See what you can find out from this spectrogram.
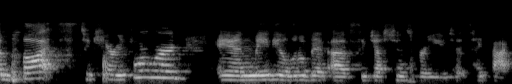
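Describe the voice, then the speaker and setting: With a Southern US accent, a woman talks at a moderate pace in a fairly high pitch, her intonation lively. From US South, Arkansas. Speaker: health literacy researcher, invited speaker. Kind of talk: conference lecture. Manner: animated.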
